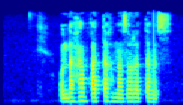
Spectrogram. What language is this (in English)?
Uzbek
